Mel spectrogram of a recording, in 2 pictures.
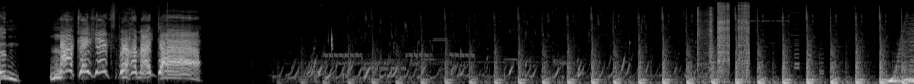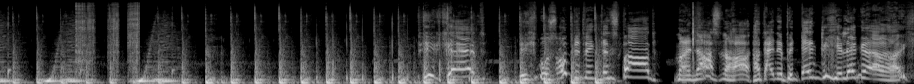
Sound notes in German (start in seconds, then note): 3.0 Klopfen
